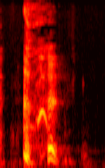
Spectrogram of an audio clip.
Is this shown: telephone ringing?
no

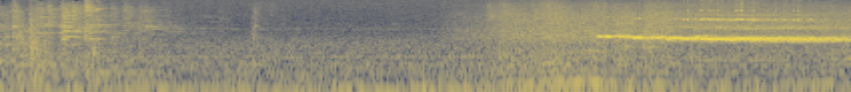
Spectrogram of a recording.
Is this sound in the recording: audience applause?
no

